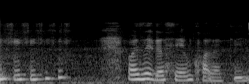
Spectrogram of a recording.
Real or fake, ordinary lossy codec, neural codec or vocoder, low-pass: fake; none; codec, 16 kHz in and 24 kHz out, 2.2 kbps, FireRedTTS-2 codec; 7.2 kHz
